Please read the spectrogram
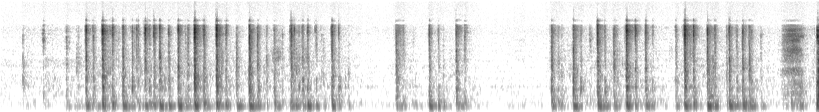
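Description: Typing on a computer keyboard: two runs of rapid key clicks with a pause of about a second between them.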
